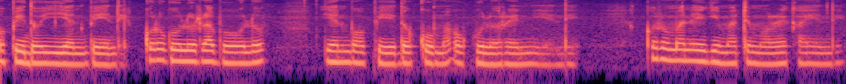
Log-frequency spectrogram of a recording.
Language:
Luo (Kenya and Tanzania)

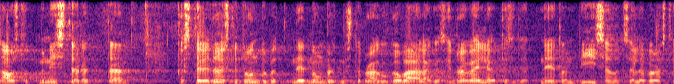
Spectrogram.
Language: Estonian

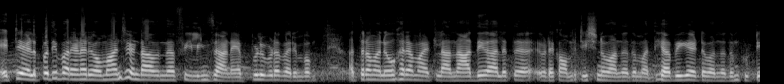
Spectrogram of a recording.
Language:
Malayalam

